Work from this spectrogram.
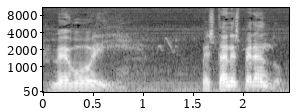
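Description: A man playing a worried, quick-tempered middle-aged son and husband with a Costa Rican accent, exasperated and emphatic, in a radio drama. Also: medium pitch, very animated, fairly bright tone.

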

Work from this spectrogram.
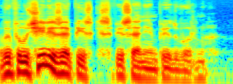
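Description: An actor playing a scheming, ambitious churchman in a radio play, commanding, measured and theatrical, with a husky voice. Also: sits low, very animated, no echo, studio quality, exaggerated voice. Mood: persuasive, urgent. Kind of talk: Russian radio play acting.

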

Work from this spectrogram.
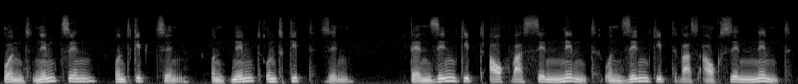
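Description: A man reading a scripted radio essay on poetry in a measured, deliberate way. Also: medium pitch, lively intonation, warm tone, dry recording. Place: radio studio.

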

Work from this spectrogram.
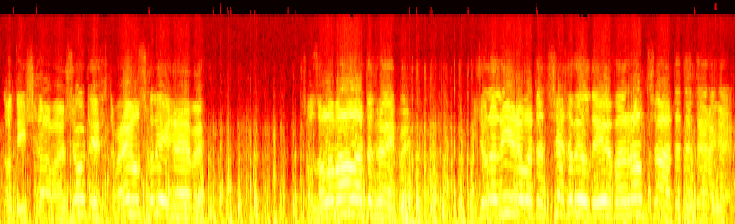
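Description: An actor playing an arrogant, brutal medieval knight in a radio play, giving contemptuous orders. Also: male voice, very high-pitched, moderate pace. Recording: loud hiss on an old tape.

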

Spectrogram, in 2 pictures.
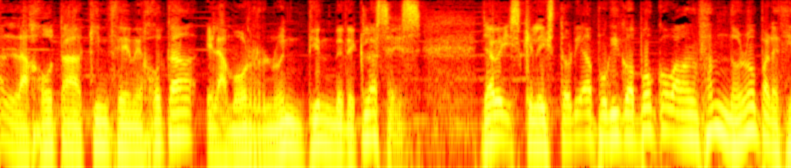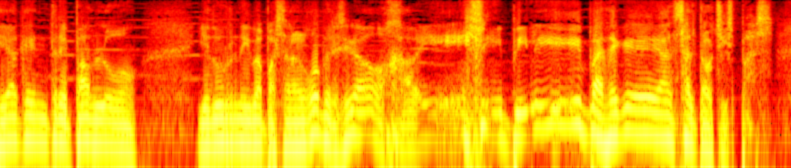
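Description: A man's voice: medium pitch, animated, brisk, a little mellow, soft background music. A man with an accent from Spain presenting a radio show in a casual, playful, colloquial way. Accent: Spanish, from Spain. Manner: chatty, colloquial, joking.

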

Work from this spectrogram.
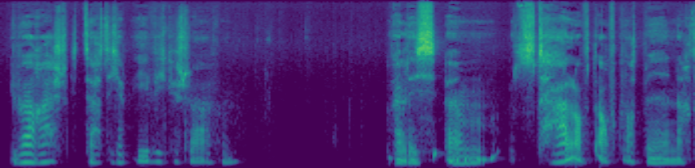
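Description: A woman talking casually and haltingly, thinking aloud as if recording an audio diary. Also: mid-range voice, creaky, darkish tone, slightly rough. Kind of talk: casual spoken audio diary, recounting dreams. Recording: noisy informal recording with ambient sound.

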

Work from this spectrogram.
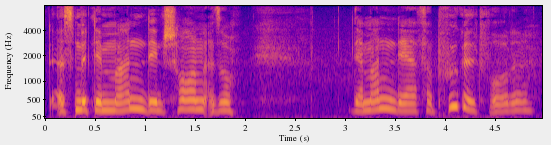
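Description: An actress playing a drowsy, affectionate wife in a radio drama, speaking in a playful, intimate way. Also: female voice, medium pitch, takes it slowly, warm tone, no room sound, natural voice. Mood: playful, teasing.

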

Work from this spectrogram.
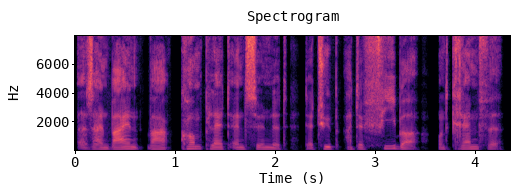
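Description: Hurricane survivor, low voice, plain first-person storytelling, dry radio drama sound. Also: male voice, expressive, a little slow, no echo. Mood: recounting, weary. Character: male hurricane survivor, photographer, recounting his rescue.

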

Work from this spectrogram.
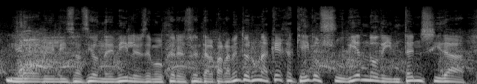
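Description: A man's voice: medium pitch, fast, over a noisy crowd, very noisy. A man with an accent from Spain presenting morning radio news with casual banter.

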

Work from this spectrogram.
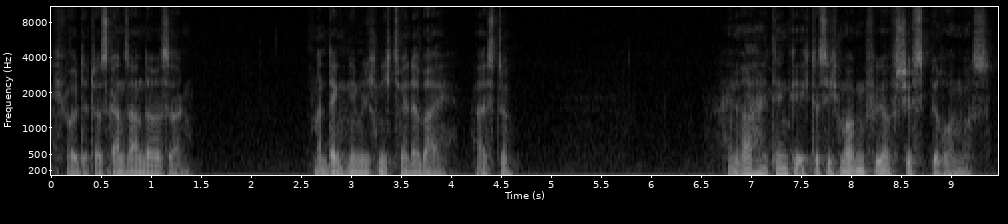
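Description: Deep, gravelly, detached male lover. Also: steady tone, full character voice. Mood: tender but detached. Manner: measured, deliberate, literary phrasing. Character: detached, domineering male lover, coolly courteous and evasive. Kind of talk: 1970s German radio drama acting.

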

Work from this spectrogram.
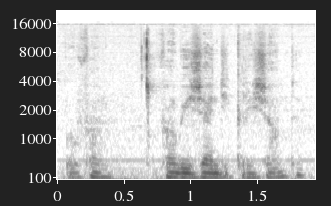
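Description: An actor playing a convalescent young village chaplain in a television drama, frail and hesitant, with dry wit. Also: male voice, lowish voice, steady tone, a little fast, background noise, close to an everyday voice. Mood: hungry, hesitant. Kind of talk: naturalistic television drama acting.

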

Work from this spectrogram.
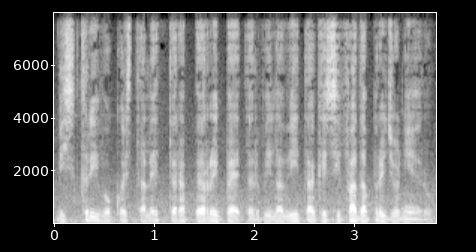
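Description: A man's voice: fairly low pitch, brisk, a little hiss or hum, natural voice. A man performing a dramatic war monologue as a theatrical, bitterly ironic storyteller. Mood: pleading. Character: bitter, sardonic male storyteller of war captivity.

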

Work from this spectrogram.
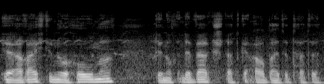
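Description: A man narrating a literary story for radio in a measured, deliberate way. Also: lowish voice, fairly even intonation, warm tone, slight background noise.

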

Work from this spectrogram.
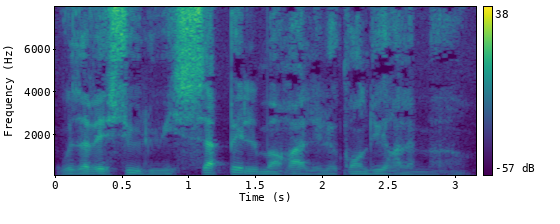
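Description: An actor in a 1960s French radio play playing a stern, principled police commissioner with a measured, formal, authoritative delivery. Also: male voice, a bass voice, expressive, husky, exaggerated voice. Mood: stern, solemn.

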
